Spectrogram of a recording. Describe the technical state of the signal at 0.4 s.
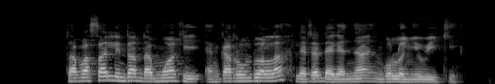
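The signal is intact at 0.4 s, with no audible fault at that point in the speech.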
